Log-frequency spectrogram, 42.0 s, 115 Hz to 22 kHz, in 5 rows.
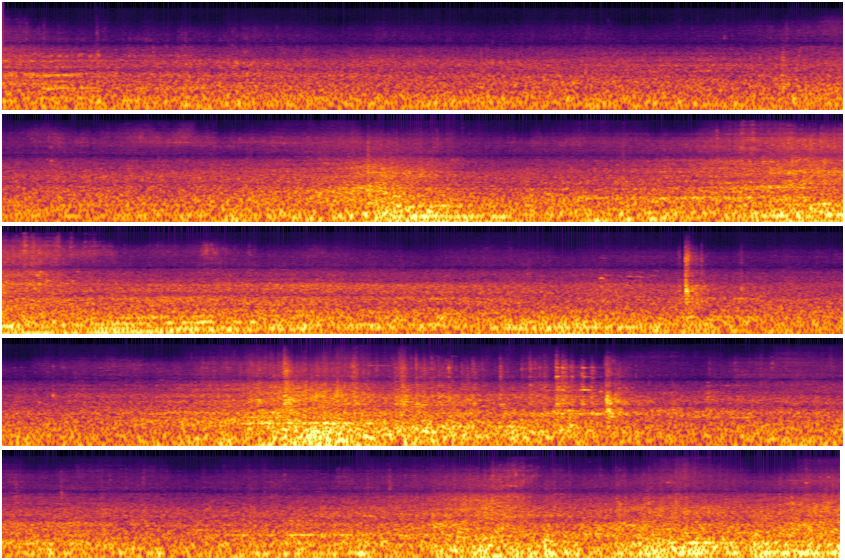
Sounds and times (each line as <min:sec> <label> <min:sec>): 0:00.0 cars 0:42.0
0:00.0 trams 0:42.0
